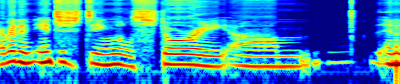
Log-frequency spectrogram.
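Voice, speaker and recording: A woman with an American accent and an ordinary speaking voice, medium in pitch, at a fairly quick pace with fairly even intonation. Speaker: radio talk show host. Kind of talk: conservative talk radio hosting, call-in show.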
